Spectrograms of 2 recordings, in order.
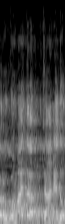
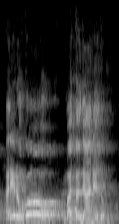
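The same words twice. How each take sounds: First: "रोको मत" as one unit, pause, then "जाने दो"; pause after मत. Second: "रोको" called out rising, long pause, then "मत जाने दो"; pause after रोको. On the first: Teacher showing how a comma shifts meaning, pause after मत. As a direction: break the phrase after मत, before जाने दो. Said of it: "रोको मत के बाद कॉमा लगाओ". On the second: Teacher showing the opposite meaning, pause after a raised रोको. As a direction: punch रोको, stop, then run मत into जाने दो. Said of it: "रोको के बाद कॉमा लगाओ". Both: Shown as a demonstration.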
